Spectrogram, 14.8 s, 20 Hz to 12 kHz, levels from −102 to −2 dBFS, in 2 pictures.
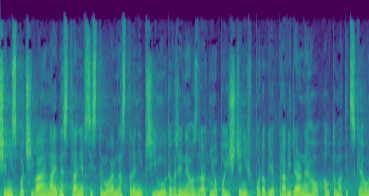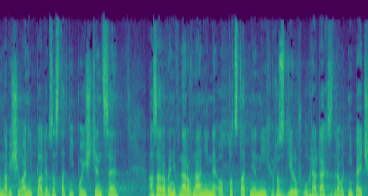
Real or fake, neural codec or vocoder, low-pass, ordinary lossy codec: fake; vocoder, 44.1 kHz, 128 mel bands every 512 samples, BigVGAN v2; 10.8 kHz; MP3, 64 kbps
